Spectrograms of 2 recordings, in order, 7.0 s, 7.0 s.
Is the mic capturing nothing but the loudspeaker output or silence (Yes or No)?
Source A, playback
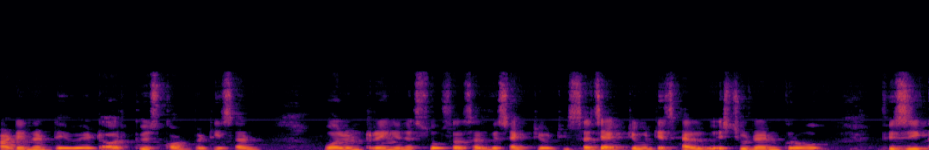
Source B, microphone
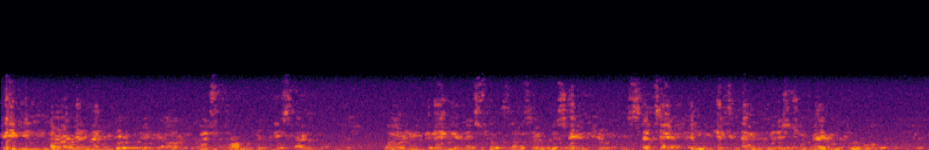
Yes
